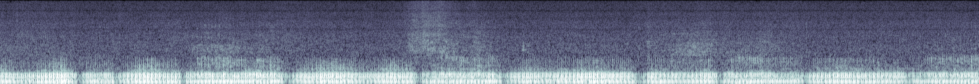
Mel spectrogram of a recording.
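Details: Rhythmic serval purr, a coarse low drone that stops for a moment roughly every second, giving an even in-and-out pattern across ten seconds. A faint higher hiss is heard partway through.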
